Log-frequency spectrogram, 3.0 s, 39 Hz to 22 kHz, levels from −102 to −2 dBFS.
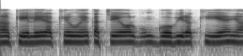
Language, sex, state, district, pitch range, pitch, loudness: Hindi, female, Bihar, Patna, 185-195 Hz, 190 Hz, -15 LUFS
